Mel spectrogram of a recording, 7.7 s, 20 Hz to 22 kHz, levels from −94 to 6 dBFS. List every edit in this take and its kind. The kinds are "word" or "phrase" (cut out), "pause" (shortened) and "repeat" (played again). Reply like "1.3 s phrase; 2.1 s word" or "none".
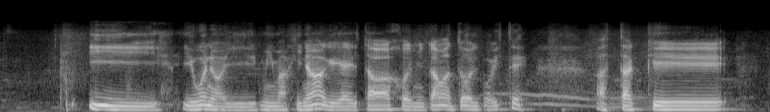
1.7 s pause; 3.6 s word; 4.8 s word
